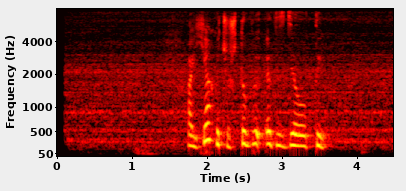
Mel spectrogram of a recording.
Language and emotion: Russian, angry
